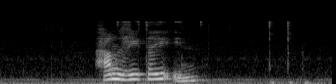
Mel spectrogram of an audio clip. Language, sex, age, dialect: Faroese, female, 36-60, Suðurstreymoy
